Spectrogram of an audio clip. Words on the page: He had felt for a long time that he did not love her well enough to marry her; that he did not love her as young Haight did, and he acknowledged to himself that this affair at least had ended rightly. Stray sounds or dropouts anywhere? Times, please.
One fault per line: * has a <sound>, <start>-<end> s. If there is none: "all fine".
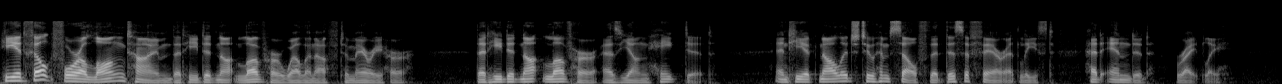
all fine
